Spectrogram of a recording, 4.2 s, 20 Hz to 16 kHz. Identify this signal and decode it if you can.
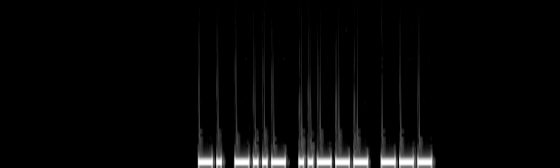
Morse code, heard as a keyed tone, about 36 wpm, 700 Hz. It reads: NX2O
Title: USA Call Signs - 4 Characters - 35wpm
